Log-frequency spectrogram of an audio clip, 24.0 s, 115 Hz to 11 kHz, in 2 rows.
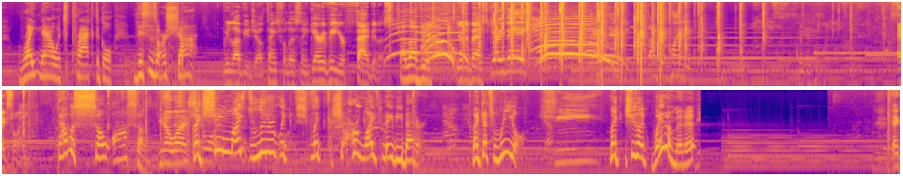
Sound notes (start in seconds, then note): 5.1 group cheering; 7.5 group applause and cheering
